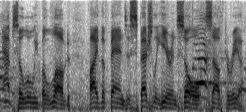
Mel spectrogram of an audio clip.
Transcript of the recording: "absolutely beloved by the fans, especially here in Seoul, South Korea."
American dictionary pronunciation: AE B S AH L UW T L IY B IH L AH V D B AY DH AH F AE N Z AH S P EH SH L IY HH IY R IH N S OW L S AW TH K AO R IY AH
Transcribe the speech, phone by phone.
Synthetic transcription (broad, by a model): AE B S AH L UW T L IY B IH L AH V D B AY DH AH F AE N Z AH S P EH SH L IY HH IY R IH N S OW L S AW TH K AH R IY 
